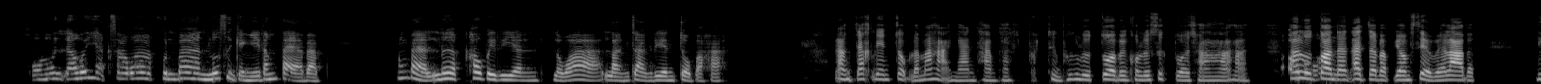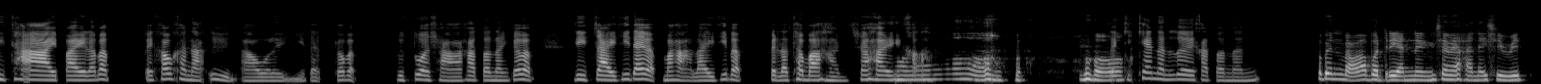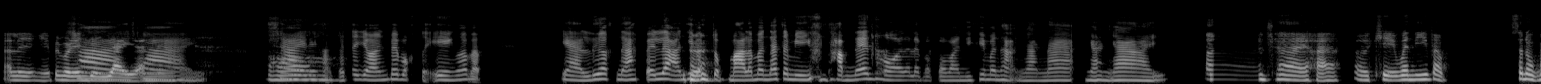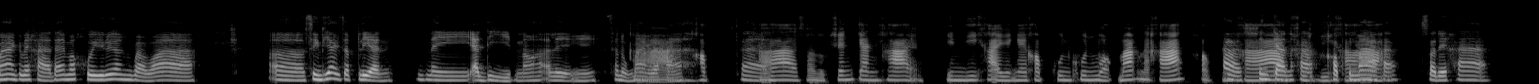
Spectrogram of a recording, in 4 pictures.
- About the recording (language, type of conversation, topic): Thai, unstructured, ถ้าคุณย้อนกลับไปตอนเป็นเด็กได้ คุณอยากเปลี่ยนแปลงอะไรไหม?
- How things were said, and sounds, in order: "อ๋อ" said as "ค้อ"; tapping; other background noise; other noise; laughing while speaking: "ใช่ค่ะ"; chuckle; laughing while speaking: "โอ้โฮ"; "คิด" said as "คิก"; chuckle; laughing while speaking: "งาน"; "สนุก" said as "สลุก"; chuckle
